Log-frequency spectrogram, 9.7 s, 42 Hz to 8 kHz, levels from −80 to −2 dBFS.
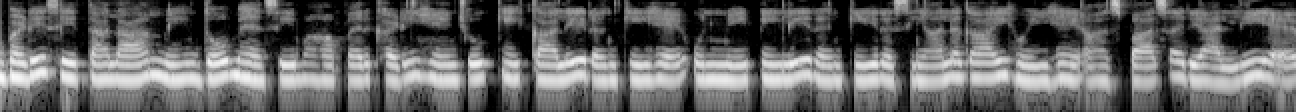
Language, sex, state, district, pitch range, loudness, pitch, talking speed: Hindi, female, Chhattisgarh, Sukma, 190-210 Hz, -17 LUFS, 195 Hz, 165 wpm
